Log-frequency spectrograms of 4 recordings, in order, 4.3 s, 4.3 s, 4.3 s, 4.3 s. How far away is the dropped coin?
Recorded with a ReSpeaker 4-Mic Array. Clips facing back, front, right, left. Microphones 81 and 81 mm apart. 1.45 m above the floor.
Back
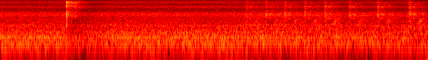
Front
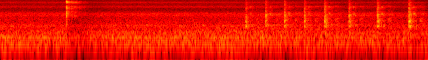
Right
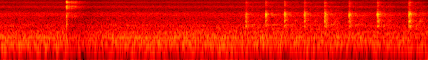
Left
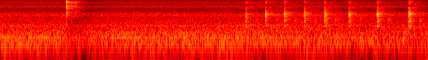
About 1.6 m.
